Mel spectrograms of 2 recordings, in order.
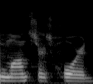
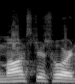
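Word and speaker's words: Monsters Hoard: Oh, the name Monsters Horde and it's spelled weird. Everybody thought hoorde. H O A R D meaning you have a lot of stuff.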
